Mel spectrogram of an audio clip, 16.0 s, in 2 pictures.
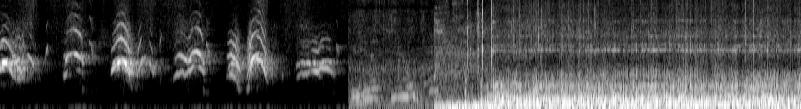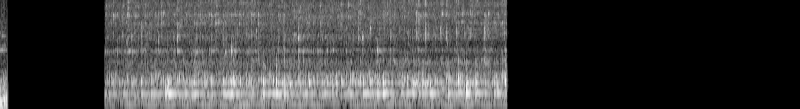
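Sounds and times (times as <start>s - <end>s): steady gritty hum: 3.5s - 8.1s.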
